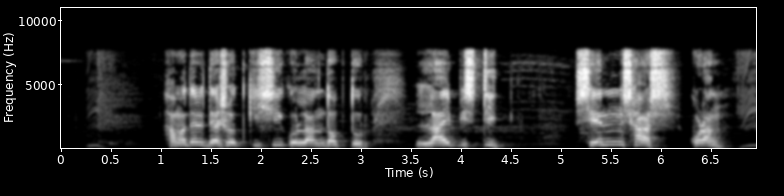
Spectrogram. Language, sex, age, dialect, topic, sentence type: Bengali, male, 18-24, Rajbangshi, agriculture, statement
